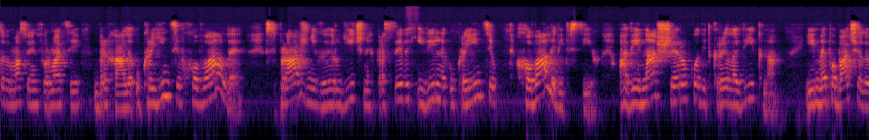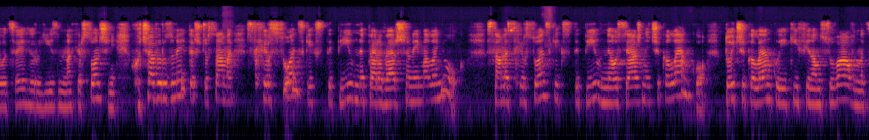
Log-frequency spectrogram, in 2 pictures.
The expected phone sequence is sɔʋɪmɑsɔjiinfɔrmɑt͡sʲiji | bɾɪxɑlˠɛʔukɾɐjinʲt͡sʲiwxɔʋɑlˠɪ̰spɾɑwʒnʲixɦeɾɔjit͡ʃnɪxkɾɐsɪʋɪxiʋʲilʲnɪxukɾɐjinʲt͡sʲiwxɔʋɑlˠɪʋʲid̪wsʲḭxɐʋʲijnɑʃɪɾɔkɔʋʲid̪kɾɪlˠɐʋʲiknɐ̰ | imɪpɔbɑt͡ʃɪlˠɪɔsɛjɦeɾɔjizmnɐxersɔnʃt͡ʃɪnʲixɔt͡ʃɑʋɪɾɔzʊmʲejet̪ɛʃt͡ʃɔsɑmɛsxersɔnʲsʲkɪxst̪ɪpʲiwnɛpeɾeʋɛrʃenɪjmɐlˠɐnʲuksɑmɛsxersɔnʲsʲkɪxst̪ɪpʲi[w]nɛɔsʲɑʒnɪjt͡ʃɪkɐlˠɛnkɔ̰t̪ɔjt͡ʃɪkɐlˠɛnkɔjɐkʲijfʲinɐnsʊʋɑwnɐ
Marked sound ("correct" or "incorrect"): correct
